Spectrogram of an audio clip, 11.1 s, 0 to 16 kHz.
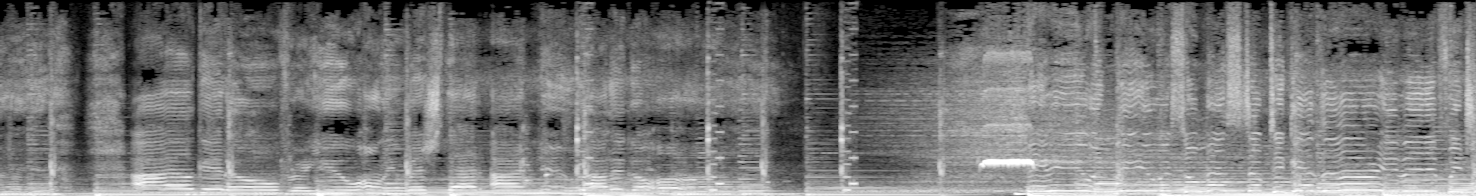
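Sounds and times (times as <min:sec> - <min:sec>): pop music with heavy bass: 0:00.0 - 0:11.0
high signal tone: 0:07.3 - 0:07.9.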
